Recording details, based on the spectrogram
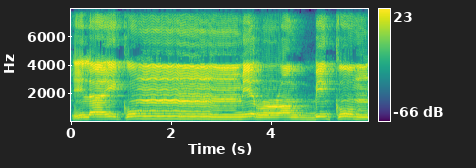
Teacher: Dikarenakan cara membacanya itu berbeda. Karena mim bertemu dengan mim otomatis membentuk tasydid. Yang tasydid mim itu dibacanya adalah gunnah atau kita panjangkan. Kita tahan ketika membaca ini. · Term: idgham mimi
